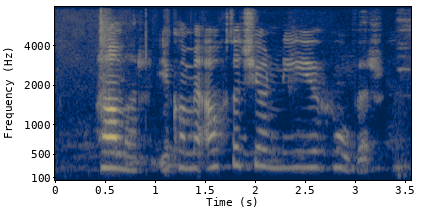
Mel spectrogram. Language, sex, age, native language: Icelandic, female, 12, Icelandic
